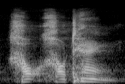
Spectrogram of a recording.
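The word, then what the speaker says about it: Gauteng: So I will start with uh Willie Vosor um Waterfall City which is in uh Haang is that how to pronounce it?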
